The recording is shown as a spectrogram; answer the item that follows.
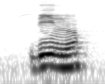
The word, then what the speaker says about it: Deno: Y Dino, y así es como se llama la nueva competencia de Node, que es muy similar, Node, Dino, Node, Deno. – Invirtió las sílabas nada más.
